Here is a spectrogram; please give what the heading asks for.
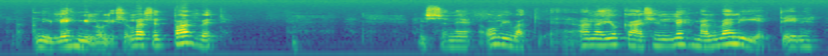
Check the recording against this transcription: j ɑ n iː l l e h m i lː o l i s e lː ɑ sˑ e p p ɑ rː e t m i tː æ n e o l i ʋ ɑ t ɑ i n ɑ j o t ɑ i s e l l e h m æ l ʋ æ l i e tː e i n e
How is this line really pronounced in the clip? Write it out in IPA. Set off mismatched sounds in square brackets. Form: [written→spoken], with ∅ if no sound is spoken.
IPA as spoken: j ɑ n iː l l e h m i lː o l i s e lː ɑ sˑ e p p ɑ rː e t m i [tː→sː] æ n e o l i ʋ ɑ t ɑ i n ɑ j o [t→k] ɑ i s e l l e h m æ l ʋ æ l i e tː e i n e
